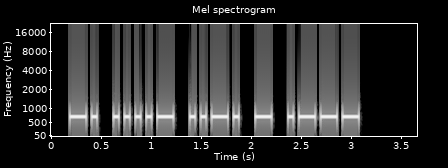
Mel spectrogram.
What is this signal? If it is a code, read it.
Morse code, heard as a keyed tone, about 22 wpm, 700 Hz. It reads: N4FTJ
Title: USA Callsign DE Callsign - 5 Characters - 22wpm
